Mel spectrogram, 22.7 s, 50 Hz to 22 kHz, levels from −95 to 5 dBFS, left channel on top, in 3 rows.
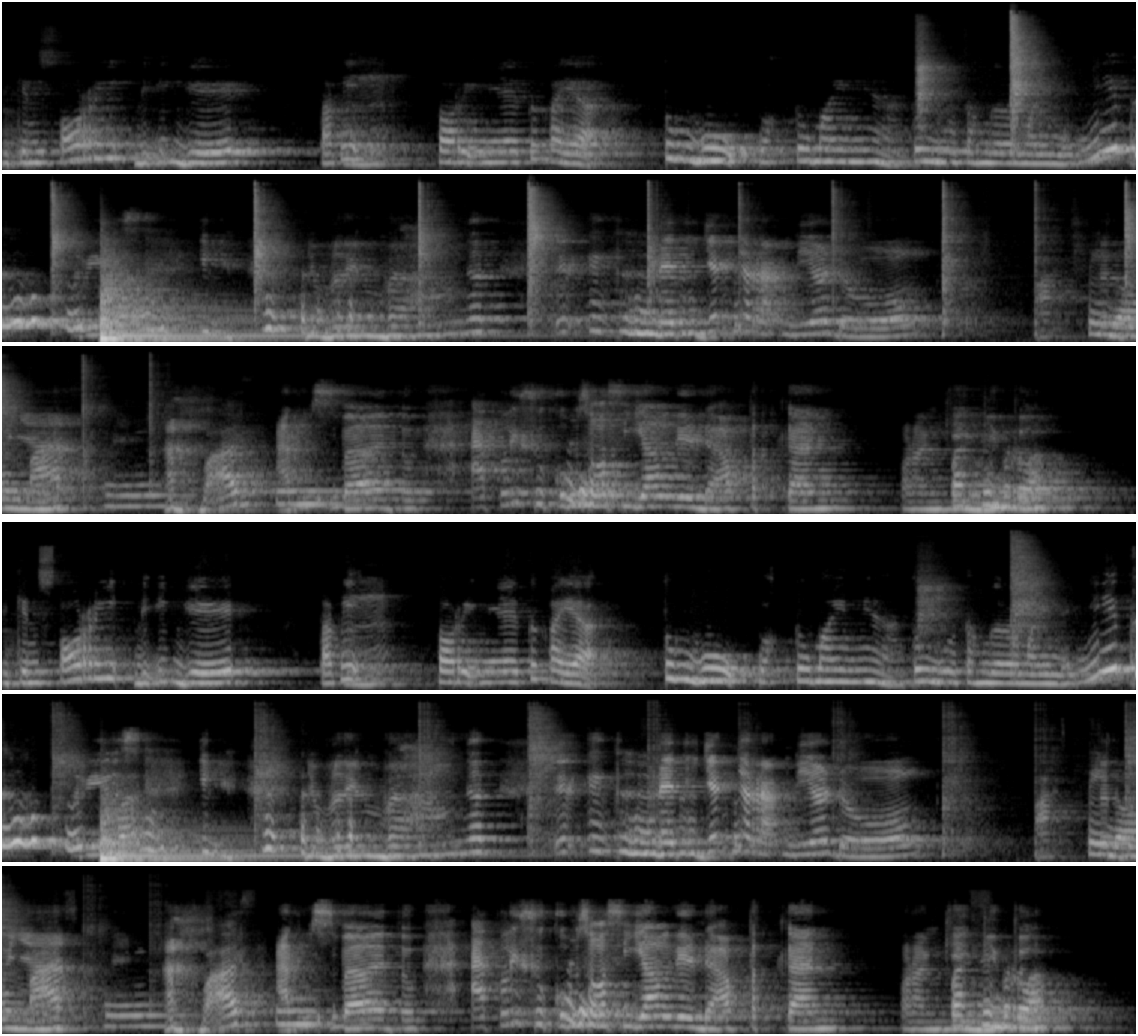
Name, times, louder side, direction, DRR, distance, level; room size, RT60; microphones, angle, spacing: voice 1, 0.0-1.6 2.1-2.4 2.9-4.1 4.4-8.6 9.3-9.9 11.7-12.2 14.4-17.2 18.9-19.1 21.4-22.1, right 2 dB, 80° right, 11 dB, 1.2 m, -35 dB
voice 2, 2.3-2.6 8.0-8.6 8.9-13.7 14.9-15.6 16.2-16.5 17.0-20.7 21.1-22.1, right 3 dB, 35° right, 9 dB, 0.7 m, -37 dB
sound 1, 6.1-6.3 6.7-6.9 7.9-8.1 9.2-9.4 10.3-10.5 11.1-11.3 11.9-12.0 12.5-12.6 13.1-13.2 13.8-14.1 14.4-14.7 15.0-15.2 15.7-15.8 16.1-16.2, left 9 dB, 90° left, 1.8 m, -41 dB
Drum, 8.2-11.1, left 2 dB, 25° left, 0.6 m, -32 dB
19.5 x 11.0 x 5.0 m, 1.0 s
head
